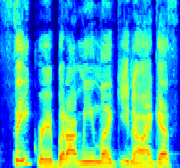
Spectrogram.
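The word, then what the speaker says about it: Cécred: It's spelled like CECRED. Right. And it's called Sacred.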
